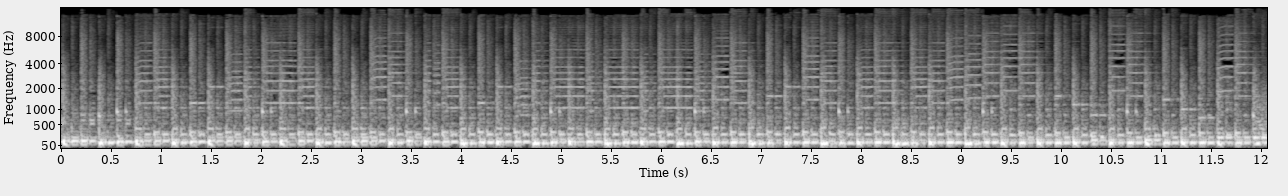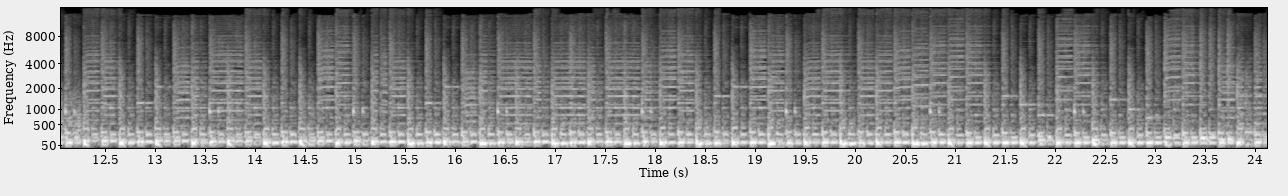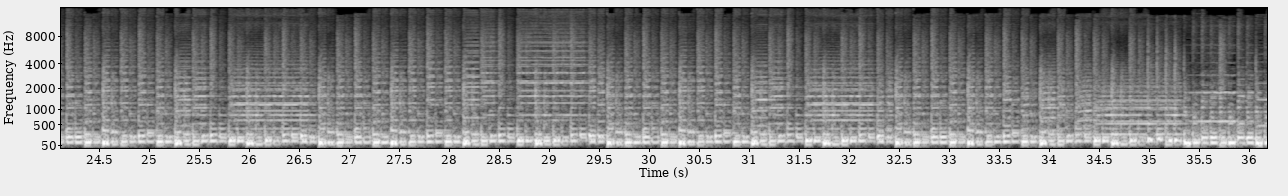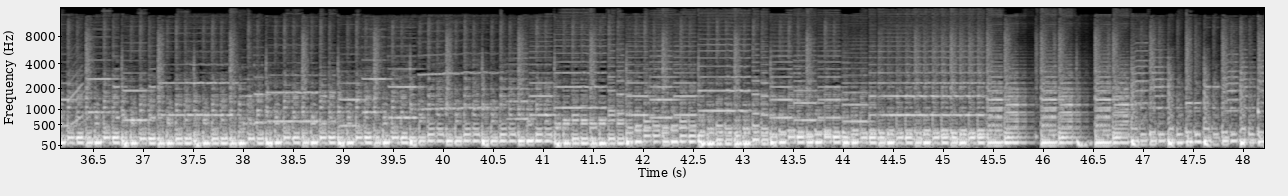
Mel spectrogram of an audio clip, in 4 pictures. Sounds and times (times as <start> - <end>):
Video game music: 0.0 - 48.2.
